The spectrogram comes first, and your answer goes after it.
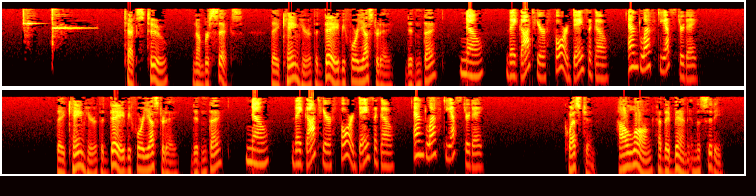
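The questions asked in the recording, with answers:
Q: how long had they been in the city?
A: About three days (they arrived 4 days ago and left yesterday)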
